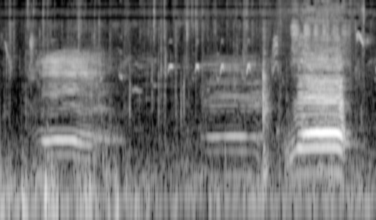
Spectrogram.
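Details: Tame village cattle calling one another on the walk back to the shed: two soft, steady moos followed by a louder, rising bellow near the end, over faint rural background.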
